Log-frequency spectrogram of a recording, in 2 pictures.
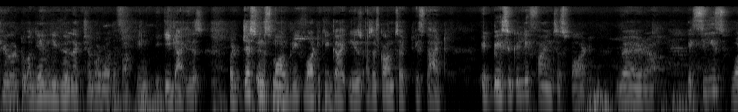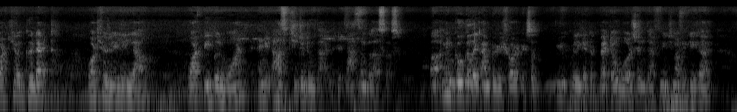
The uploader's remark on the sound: Sorry for the background noise...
